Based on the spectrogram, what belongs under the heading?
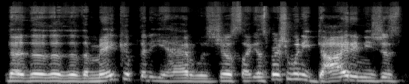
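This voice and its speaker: A man's voice: on the high side, quick pace, dry recording. A man chatting casually on a live video call, rambling and searching for words. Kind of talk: casual chat.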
